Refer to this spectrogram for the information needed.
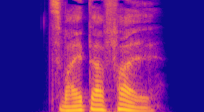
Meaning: genitive case
- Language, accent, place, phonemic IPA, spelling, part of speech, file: German, Germany, Berlin, /ˌtsvaɪ̯tɐ ˈfal/, zweiter Fall, noun, De-zweiter Fall.ogg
